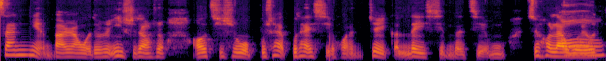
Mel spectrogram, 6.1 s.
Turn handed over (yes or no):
yes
